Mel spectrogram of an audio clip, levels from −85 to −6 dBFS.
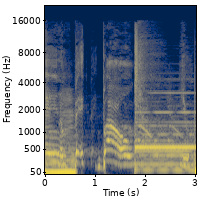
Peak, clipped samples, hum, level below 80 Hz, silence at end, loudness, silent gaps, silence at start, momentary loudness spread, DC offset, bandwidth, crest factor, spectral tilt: -4 dBFS; under 0.1%; none; -22 dBFS; 0 s; -18 LUFS; none; 0 s; 7 LU; under 0.1%; 15.5 kHz; 14 dB; -5.5 dB/octave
